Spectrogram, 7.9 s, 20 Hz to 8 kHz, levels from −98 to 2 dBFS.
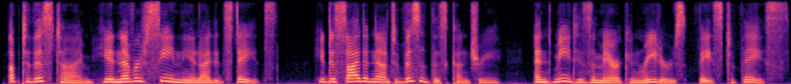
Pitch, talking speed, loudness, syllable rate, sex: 230 Hz, 195 wpm, -18 LUFS, 5.4 syllables/s, female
